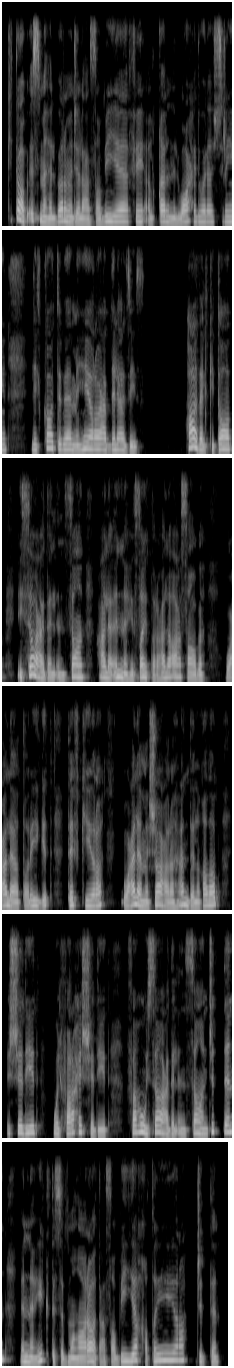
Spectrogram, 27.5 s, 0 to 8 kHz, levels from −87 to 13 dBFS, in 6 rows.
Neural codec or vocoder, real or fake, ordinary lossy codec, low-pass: none; real; none; 7.2 kHz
